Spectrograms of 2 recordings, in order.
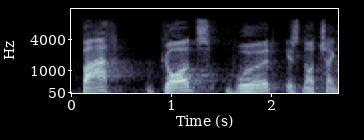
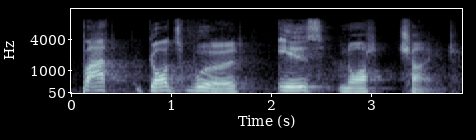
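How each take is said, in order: First: It is said plainly, without special force. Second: It is said with strong, forceful conviction.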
